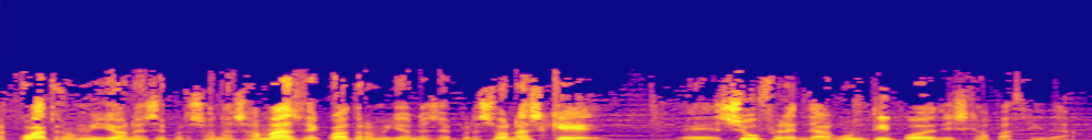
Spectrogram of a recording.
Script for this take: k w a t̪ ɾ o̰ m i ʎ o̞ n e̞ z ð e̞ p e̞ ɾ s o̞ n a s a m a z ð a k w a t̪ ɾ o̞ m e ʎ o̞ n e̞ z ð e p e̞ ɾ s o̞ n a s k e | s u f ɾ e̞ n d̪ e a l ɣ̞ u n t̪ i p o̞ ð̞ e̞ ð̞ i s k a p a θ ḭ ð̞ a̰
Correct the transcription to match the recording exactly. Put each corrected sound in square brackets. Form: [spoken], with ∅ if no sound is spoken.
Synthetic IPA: k w a t̪ ɾ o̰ m i ʎ o̞ n e̞ z ð e̞ p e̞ ɾ s o̞ n a s a m a z ð [e] k w a t̪ ɾ o̞ m [i] ʎ o̞ n e̞ z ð e p e̞ ɾ s o̞ n a s k e | s u f ɾ e̞ n d̪ e a l ɣ̞ u n t̪ i p o̞ ð̞ e̞ ð̞ i s k a p a θ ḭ ð̞ a̰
